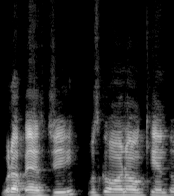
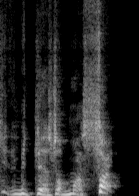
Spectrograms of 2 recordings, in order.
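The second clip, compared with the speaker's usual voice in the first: mock angry, slurred, high mumble, like chewing tongue; 5 semitones higher than usual. Imitating how his dad sounded when mad, imitating angry slurred mumble.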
